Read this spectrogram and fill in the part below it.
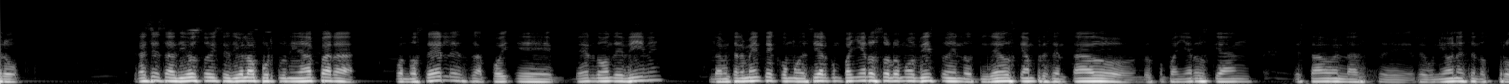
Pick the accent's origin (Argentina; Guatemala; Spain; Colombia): Guatemala; La Libertad, Petén; vengo de la Libertad Petén, somos vecinos en algunas ocasiones.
